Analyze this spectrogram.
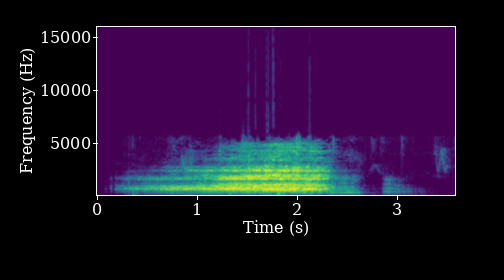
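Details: A howler monkey in the rainforest gives a long, raspy, roaring howl that swells and fades, then a brief grunt.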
